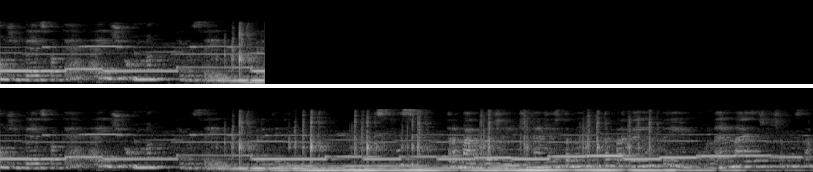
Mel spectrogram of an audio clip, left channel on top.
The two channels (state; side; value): drops out; left; at 2.7 s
